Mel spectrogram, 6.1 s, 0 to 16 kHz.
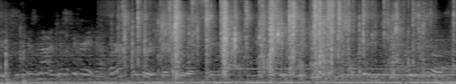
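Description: Plastic cello wrapper of a 2020 Panini Prizm football card pack being torn open and crinkled by hand. It starts quietly, then from about a second and a half in there is a dense run of crackles.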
